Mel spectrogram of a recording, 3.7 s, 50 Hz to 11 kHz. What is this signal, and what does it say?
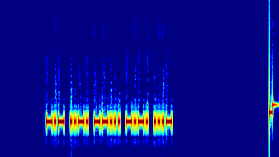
Morse code, heard as a keyed tone, about 44 wpm, 700 Hz. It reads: KF7CV
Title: USA Call Signs - 5 Characters - 2x Character Spacing - 45wpm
